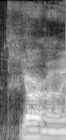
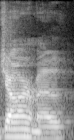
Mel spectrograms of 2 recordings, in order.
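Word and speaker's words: Jarmo: Yarmmo. Yeah. I was the one that uncovered that mystery cuz everybody kept calling him Jarmmo.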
